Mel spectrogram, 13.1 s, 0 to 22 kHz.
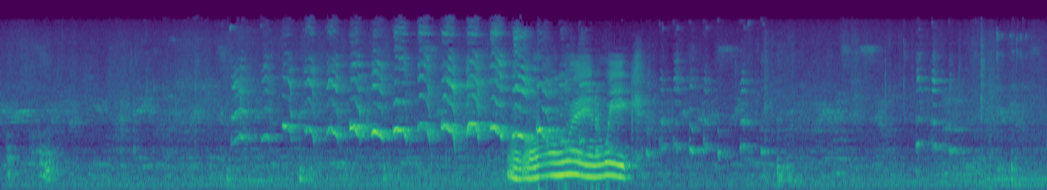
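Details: Beagle puppies from the Camo and Buddy litter, females, filmed 4/18/20, give a rapid run of high, wavering yelps and whines that swell into a loud, drawn-out falling cry, then fade; a person talks before and after.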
